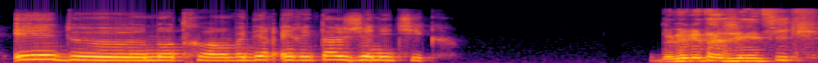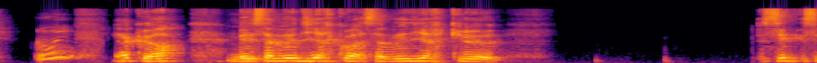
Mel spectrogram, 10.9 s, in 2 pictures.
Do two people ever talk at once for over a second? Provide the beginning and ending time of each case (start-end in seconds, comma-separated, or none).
none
